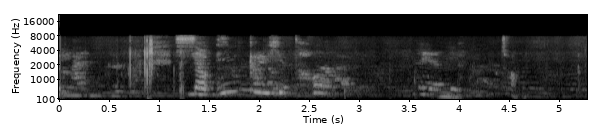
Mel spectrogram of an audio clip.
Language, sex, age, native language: Icelandic, female, 10, Icelandic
